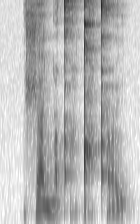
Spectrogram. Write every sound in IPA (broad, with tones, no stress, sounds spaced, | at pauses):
ʃ a˥˧ ɲ ə˨˦ qʼ ə̤˩˧˩ ǃ a̤˩ qʼ ø˩˧˩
